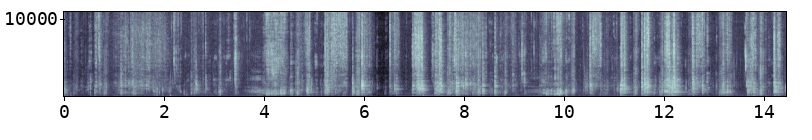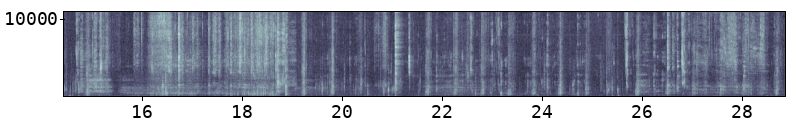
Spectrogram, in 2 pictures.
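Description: Wooden spoon scraping and clicking against a large aluminium bowl as the last of the ramen broth and bits are scooped out, with slurping of the broth from the spoon in between.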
